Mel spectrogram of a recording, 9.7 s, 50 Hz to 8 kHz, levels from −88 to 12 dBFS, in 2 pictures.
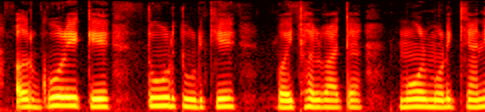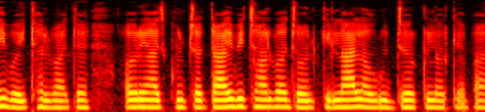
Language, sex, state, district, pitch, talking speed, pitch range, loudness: Bhojpuri, female, Uttar Pradesh, Gorakhpur, 190 Hz, 175 wpm, 185-195 Hz, -16 LUFS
